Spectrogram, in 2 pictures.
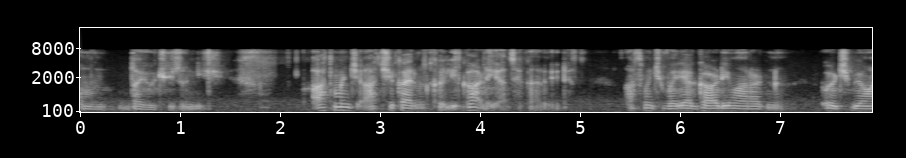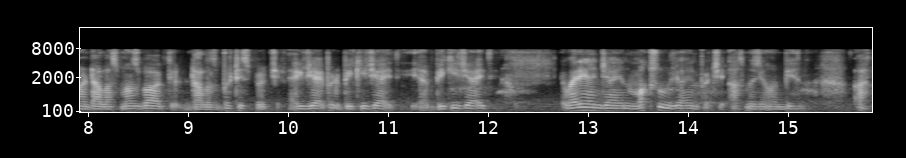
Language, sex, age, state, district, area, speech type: Kashmiri, male, 45-60, Jammu and Kashmir, Budgam, urban, spontaneous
